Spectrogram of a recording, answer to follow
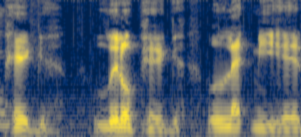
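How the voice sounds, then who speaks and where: In a put-on character voice, a man speaks with a very deep, low pitch and a raspy sound. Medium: read story. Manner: roaring, blustering.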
